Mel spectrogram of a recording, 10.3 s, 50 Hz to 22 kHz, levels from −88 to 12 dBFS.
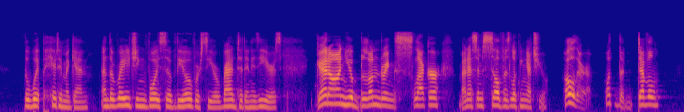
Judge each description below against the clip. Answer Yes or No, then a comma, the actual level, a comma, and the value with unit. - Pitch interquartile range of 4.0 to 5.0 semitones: No, average, 3.2 semitones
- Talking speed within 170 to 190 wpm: Yes, average, 185 wpm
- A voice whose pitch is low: No, high, 205 Hz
